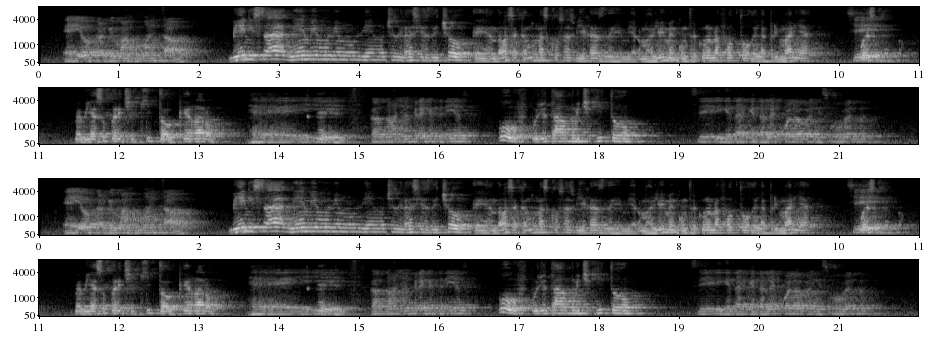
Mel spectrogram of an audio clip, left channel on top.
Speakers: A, on the left; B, on the right.
A: Hey Oscar, ¿qué más? ¿Cómo has estado?
B: Bien, Isaac, bien, bien, muy bien, muy bien, muchas gracias. De hecho, eh, andaba sacando unas cosas viejas de mi armario y me encontré con una foto de la primaria.
A: Sí.
B: Pues me veía súper chiquito, qué raro.
A: <laughs> jejeje, ¿Y,
B: Es
A: y cuántos años crees que tenías?
B: Uf, pues yo estaba muy chiquito.
A: Sí. ¿Y qué tal, qué tal la escuela pa- en ese momento?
